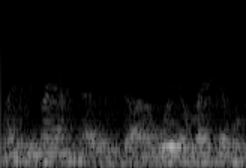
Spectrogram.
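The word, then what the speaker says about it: roentgenogram: That is pronounced Rankingram. Don't try to say it unless you're going to say Rankingram.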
